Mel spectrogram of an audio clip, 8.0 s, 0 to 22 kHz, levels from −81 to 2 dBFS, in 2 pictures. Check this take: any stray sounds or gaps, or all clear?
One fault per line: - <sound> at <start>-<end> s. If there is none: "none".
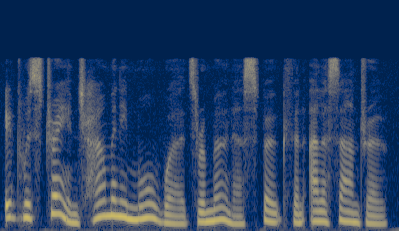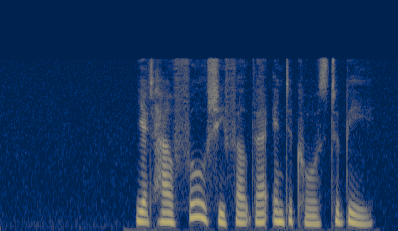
none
